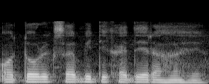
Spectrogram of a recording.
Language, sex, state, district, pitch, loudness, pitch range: Hindi, male, Arunachal Pradesh, Papum Pare, 115 Hz, -16 LUFS, 105-115 Hz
